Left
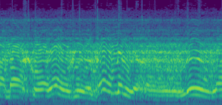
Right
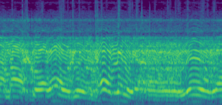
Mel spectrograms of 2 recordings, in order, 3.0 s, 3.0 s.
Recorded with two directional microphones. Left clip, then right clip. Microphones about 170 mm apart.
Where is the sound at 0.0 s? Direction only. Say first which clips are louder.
Right 1 dB; 50° right (ahead or behind).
